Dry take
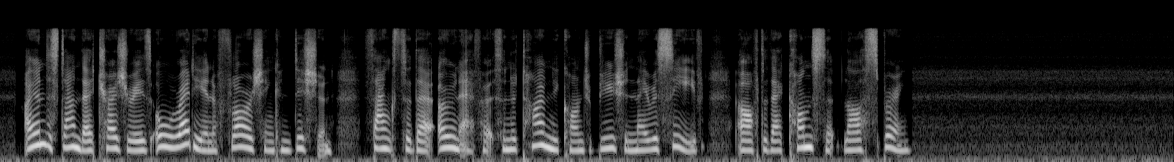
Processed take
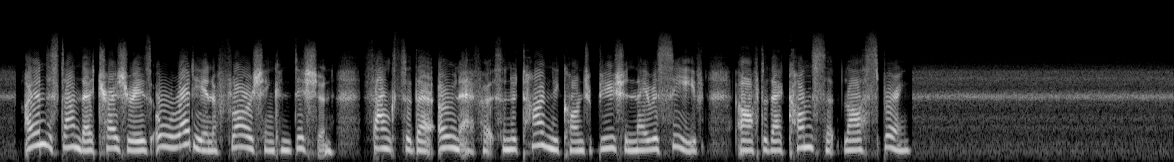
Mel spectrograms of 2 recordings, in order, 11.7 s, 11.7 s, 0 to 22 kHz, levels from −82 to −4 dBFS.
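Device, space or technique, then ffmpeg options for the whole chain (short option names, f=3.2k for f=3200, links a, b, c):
overdrive pedal into a guitar cabinet: -filter_complex "[0:a]asplit=2[a][b];[b]highpass=f=720:p=1,volume=19dB,asoftclip=type=tanh:threshold=-8dB[c];[a][c]amix=inputs=2:normalize=0,lowpass=f=5.9k:p=1,volume=-6dB,highpass=110,equalizer=f=160:t=q:w=4:g=8,equalizer=f=280:t=q:w=4:g=-7,equalizer=f=580:t=q:w=4:g=-8,equalizer=f=860:t=q:w=4:g=-7,equalizer=f=2.2k:t=q:w=4:g=9,lowpass=f=4k:w=0.5412,lowpass=f=4k:w=1.3066"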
